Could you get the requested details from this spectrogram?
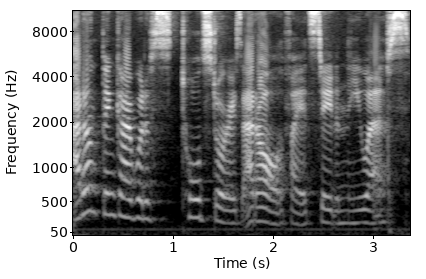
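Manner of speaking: normal talking voice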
